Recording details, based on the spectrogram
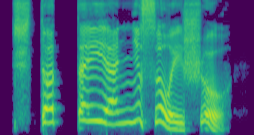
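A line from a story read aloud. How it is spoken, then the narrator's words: Menacing drawl. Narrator (Russian): протянул режиссер нехорошим голосом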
